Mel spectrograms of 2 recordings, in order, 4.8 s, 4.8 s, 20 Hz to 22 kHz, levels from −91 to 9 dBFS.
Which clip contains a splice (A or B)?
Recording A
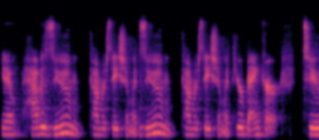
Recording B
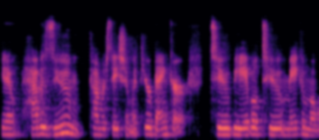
A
